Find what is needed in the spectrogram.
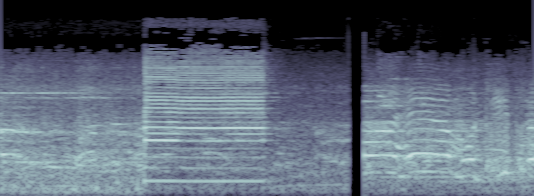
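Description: Street crowd voices, then a vehicle horn held steadily for about a second. After a brief drop and an abrupt break, singing with music starts up over the voices.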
